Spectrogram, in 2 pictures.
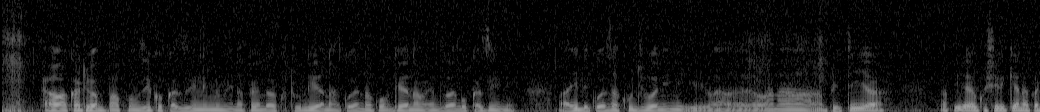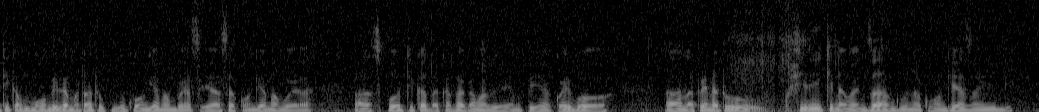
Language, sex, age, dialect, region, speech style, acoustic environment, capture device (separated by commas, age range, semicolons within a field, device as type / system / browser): Swahili, male, 18-24, Kenya - Nairobi Sheng-influenced, Kenya, happy, music, desktop / Windows / Chrome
